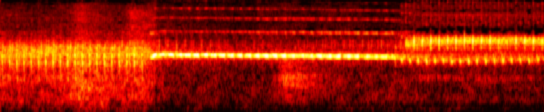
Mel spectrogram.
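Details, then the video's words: Belgian Waterslager canary, a breed kept for its voice, singing: a rolled trill, then a long pure steady whistle held for about two seconds, then a doubled trill on two pitches. "Huấn luyện chim yến hót | Belgian Waterslager"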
